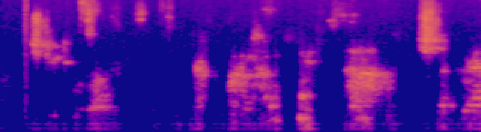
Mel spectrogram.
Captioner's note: people chattering indistinctly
